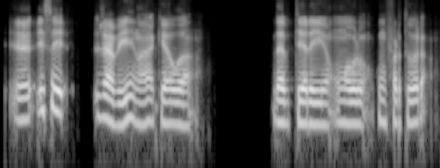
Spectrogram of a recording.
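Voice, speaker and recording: A man talks fairly slowly in a fairly high voice, with fairly even intonation. His speech has long, frequent pauses. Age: 20s. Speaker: online strategy game player. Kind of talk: casual interview. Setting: Discord voice call.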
